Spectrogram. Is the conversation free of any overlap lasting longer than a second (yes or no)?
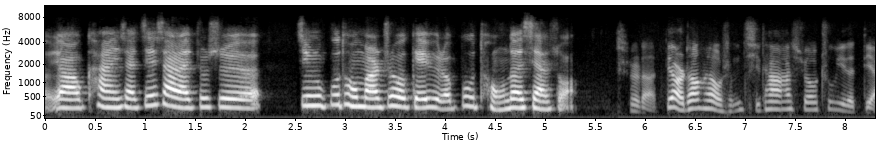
yes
